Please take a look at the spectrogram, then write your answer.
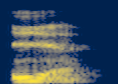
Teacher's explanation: the Gaelic ua diphthong in most words has a fronted and unrounded realization, something like ia.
